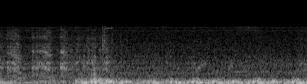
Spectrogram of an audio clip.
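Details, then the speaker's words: 1995 Subaru WRX GC8 EJ20G turbo, still warm after running, restarted after it lost boost and sounded like a tractor: uneven lumpy thump missing beats like a dead cylinder; cause was a holed piston (zero compression), plus exhaust leak and cracked turbo. "okay all right so 1995 Subaru WRX uh was driving home one day and lost boost pressure and it sounded like a tractor"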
